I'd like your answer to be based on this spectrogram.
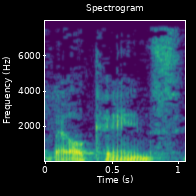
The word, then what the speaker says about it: Balkan: How do you pronounce it, please? – Balkan, yes.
